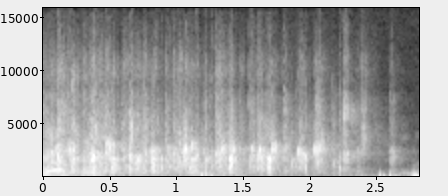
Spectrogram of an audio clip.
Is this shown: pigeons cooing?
no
